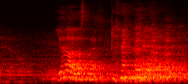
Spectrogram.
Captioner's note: audience laughs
